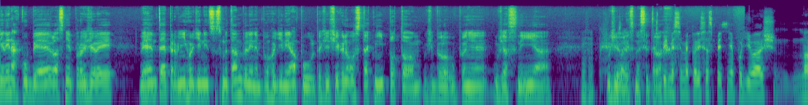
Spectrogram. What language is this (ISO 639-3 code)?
ces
